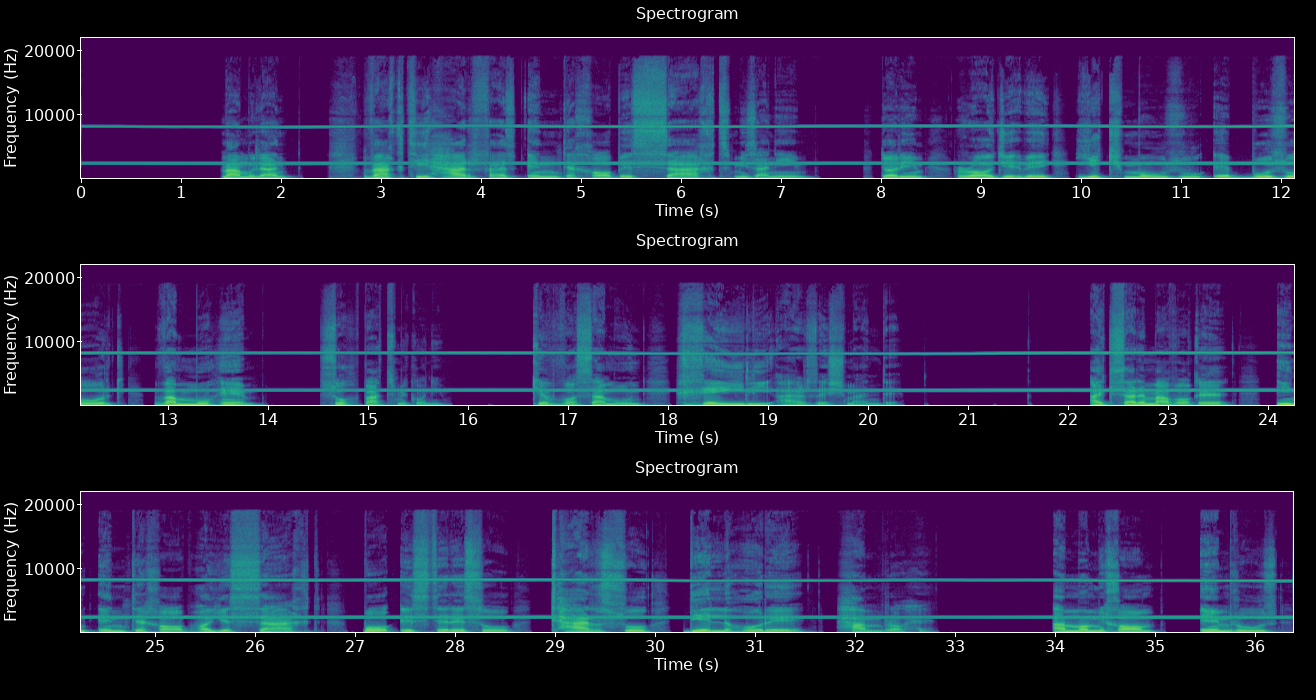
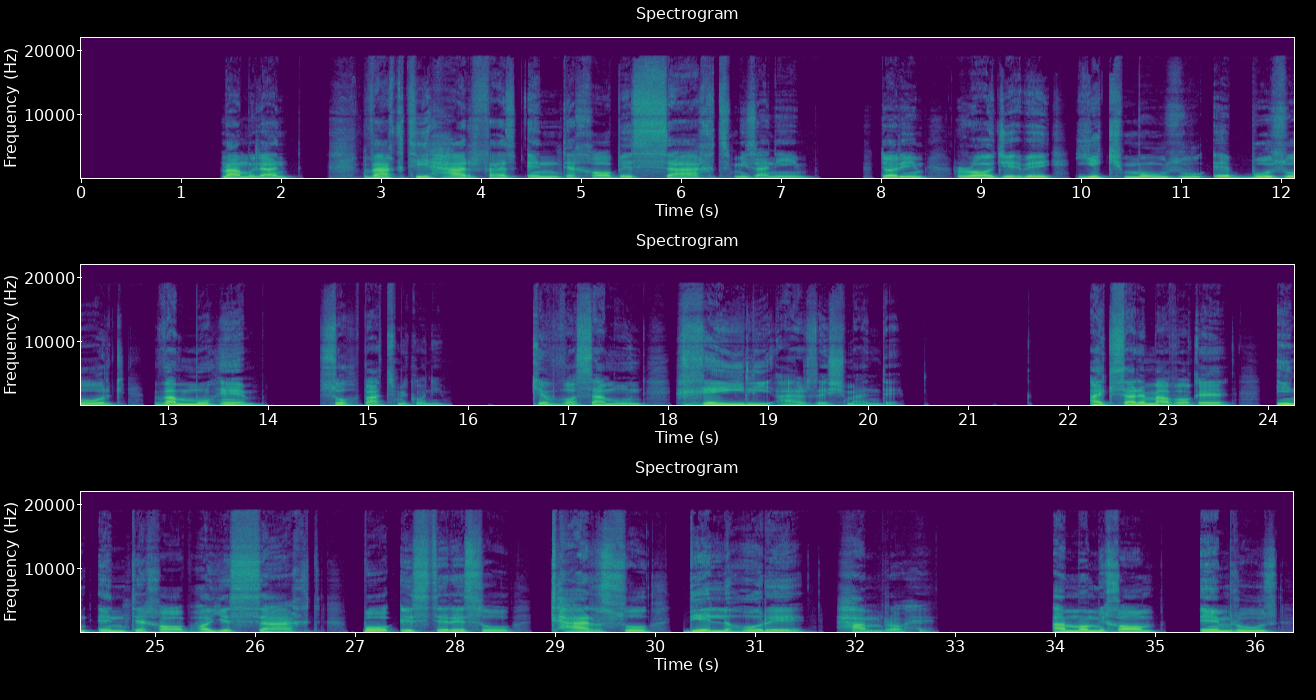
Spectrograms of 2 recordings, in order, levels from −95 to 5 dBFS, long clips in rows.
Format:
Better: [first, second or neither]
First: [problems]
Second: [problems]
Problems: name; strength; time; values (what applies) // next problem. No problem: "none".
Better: second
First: high-pitched whine; noticeable; throughout; 8 kHz, 10 dB below the speech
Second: none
